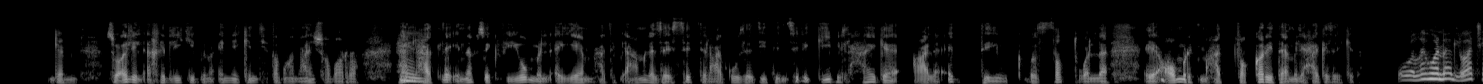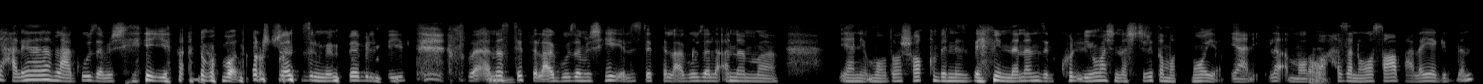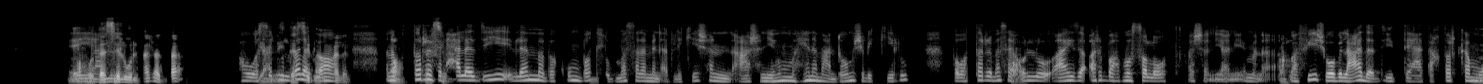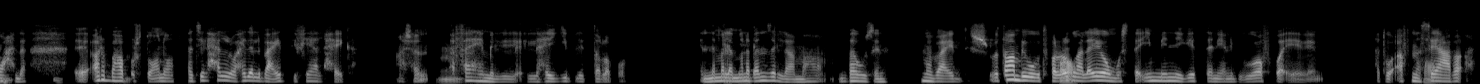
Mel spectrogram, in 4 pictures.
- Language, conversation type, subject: Arabic, podcast, إزاي بتجهّز لمشتريات البيت عشان ما تصرفش كتير؟
- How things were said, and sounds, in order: unintelligible speech; other background noise; giggle; laughing while speaking: "هي، أنا ما بأقدرش أنزل من باب البيت"; tapping; laughing while speaking: "بالنسبة لي"; in English: "أبلكيشن"; laughing while speaking: "بصلات"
